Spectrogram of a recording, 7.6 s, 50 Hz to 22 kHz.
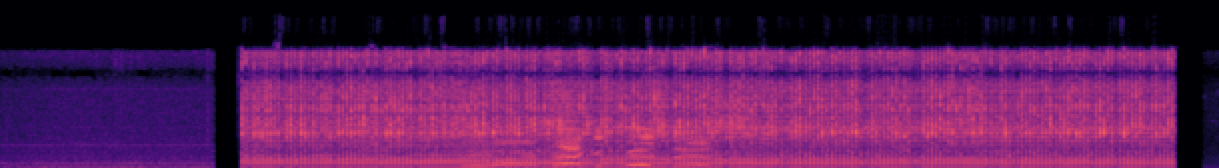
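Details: Small engine after flooding trouble, after cleaning the metal baffle muffler and spark arrestor screen and gapping the spark plug to 0.020 in: fires right up and holds a steady, even exhaust beat with no misses or stumbles; running normally.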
